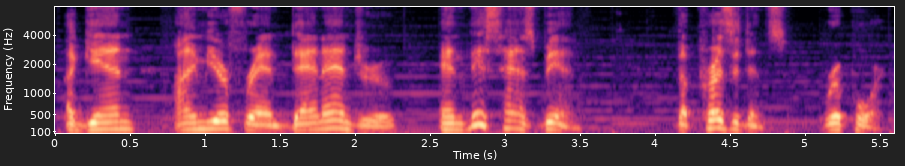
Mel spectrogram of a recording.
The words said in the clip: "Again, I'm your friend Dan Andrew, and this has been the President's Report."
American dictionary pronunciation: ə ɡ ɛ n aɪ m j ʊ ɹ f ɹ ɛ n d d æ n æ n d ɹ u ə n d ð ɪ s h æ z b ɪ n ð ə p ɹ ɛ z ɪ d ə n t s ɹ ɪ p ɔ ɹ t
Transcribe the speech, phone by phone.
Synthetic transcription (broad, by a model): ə ɡ ɛ n aɪ m j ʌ ɹ f ɹ ɛ n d d æ n æ n d ɹ u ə n ð ɪ s h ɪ z b ɪ n ð ə p ɹ ɛ z ɪ d ə n t s ɹ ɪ p ɔ ɹ t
